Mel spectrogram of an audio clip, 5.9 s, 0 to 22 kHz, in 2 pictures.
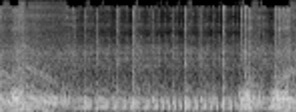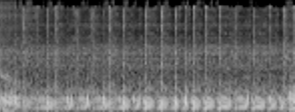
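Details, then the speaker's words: Husqvarna 268 two-stroke chainsaw idling steady with faint light jingle and chatter from the clutch; idle being lowered since worn clutch spins the chain: worn clutch causing chain creep at idle. "that's a worn out clutch it's not too jingly but here you guys can notice that okay uh the clutch is a little worn on this"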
